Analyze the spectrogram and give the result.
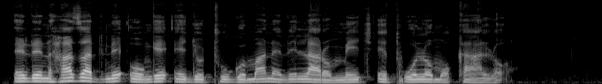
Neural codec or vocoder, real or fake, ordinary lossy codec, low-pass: none; real; none; none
